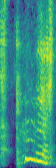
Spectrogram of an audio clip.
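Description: A dog whimpers and yips at close range, a short high whine rising after a brief pause, alone with no talk over it.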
